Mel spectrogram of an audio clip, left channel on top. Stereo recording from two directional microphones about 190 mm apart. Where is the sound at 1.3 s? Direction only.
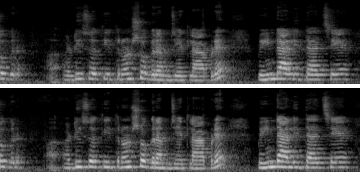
40° right (ahead or behind).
